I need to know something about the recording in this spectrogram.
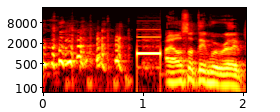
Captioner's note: beep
